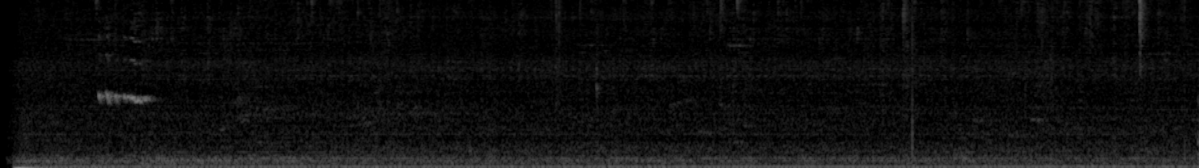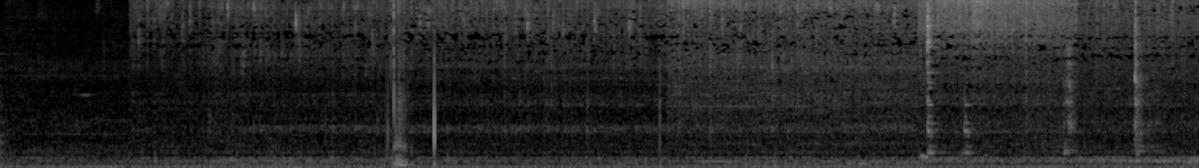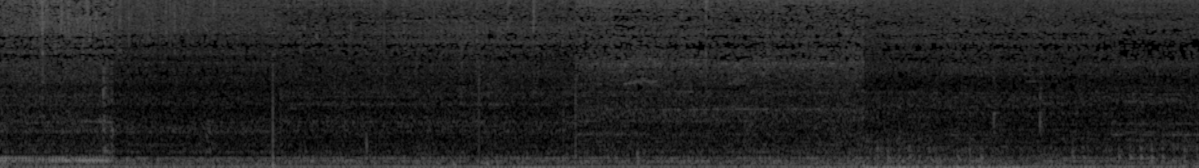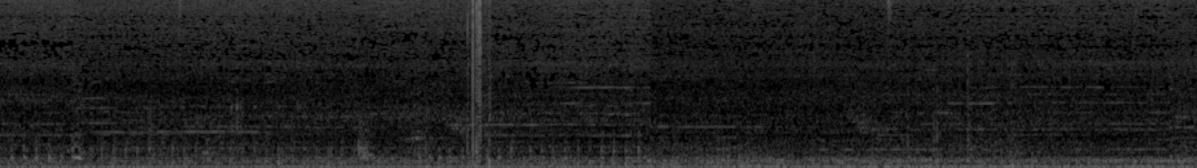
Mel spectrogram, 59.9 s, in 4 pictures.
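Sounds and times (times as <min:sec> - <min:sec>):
vegetable slices sizzling in oil: 0:16.6 - 0:44.6
metal spoon scraping a pan: 0:26.5 - 0:28.6.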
